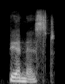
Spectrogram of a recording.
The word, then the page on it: pianist: Indian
